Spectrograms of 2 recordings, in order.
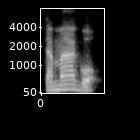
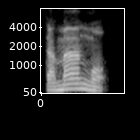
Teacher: esta locutora utiliza la pronunciación de la gente grande, que esta G la pronuncia nasal, entonces no dice tamago, ajá, dice tamango, ajá, con una G nasal.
